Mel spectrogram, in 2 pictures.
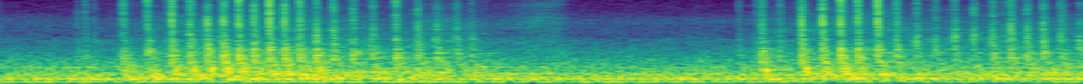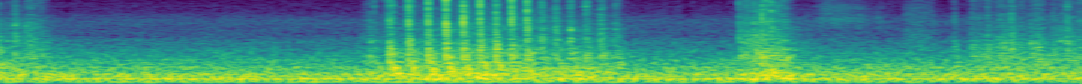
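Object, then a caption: Woven rattan cane chair back. Fingernails rapidly tap and scratch the woven strands of thin, flexible open-weave rattan cane webbing set in a carved, light-colored chair back. The sound is a quick, fine rattling patter that comes in several bursts, separated by brief quieter moments over a steady low background hum.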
